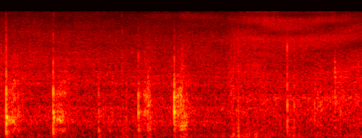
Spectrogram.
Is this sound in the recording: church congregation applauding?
no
